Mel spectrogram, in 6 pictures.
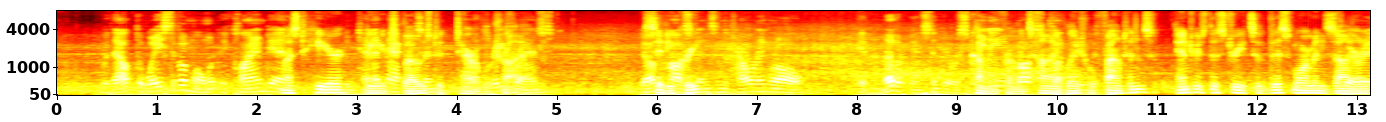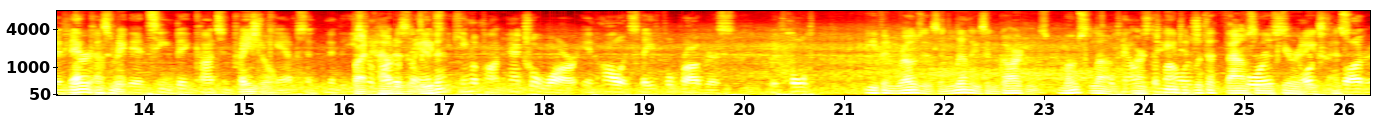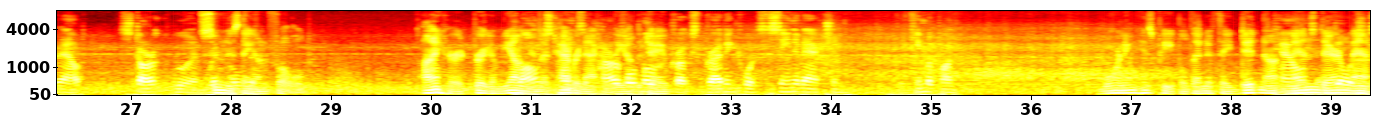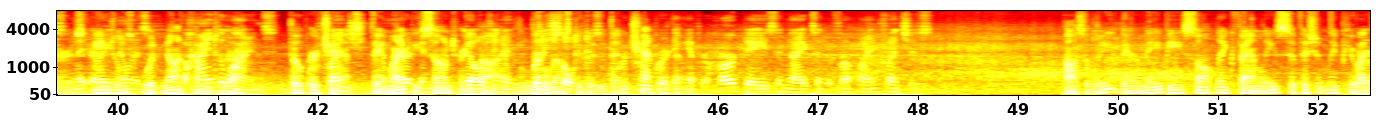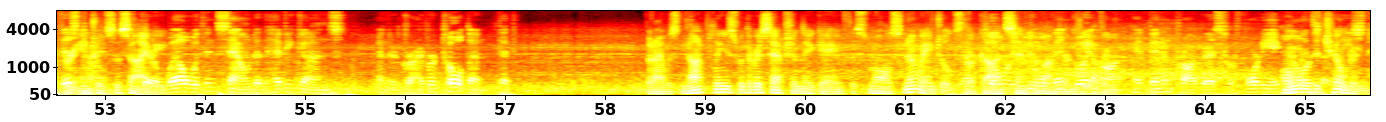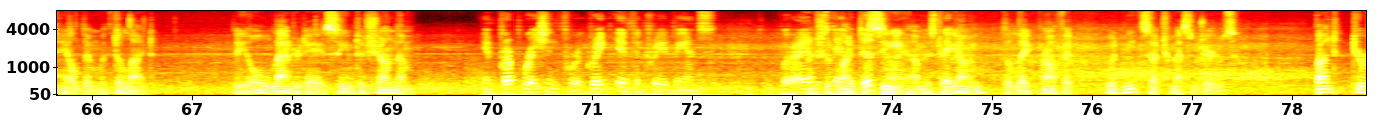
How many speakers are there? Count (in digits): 2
